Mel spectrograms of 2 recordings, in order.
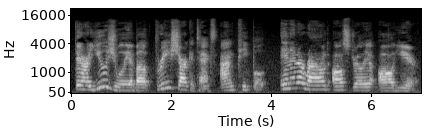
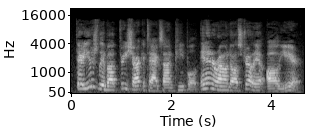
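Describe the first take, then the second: First: The sentence is said at a slower pace. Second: The sentence is said at a faster pace. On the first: "Say it with me" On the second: "Let's say it again, faster"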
